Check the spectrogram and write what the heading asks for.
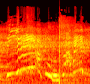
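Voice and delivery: high, wailing mock cry; mock panicked lover. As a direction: wail it like a panicking unmarried lover. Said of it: "Yang pacaran belum kawin". (ratapan pura-pura dengan suara tinggi)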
